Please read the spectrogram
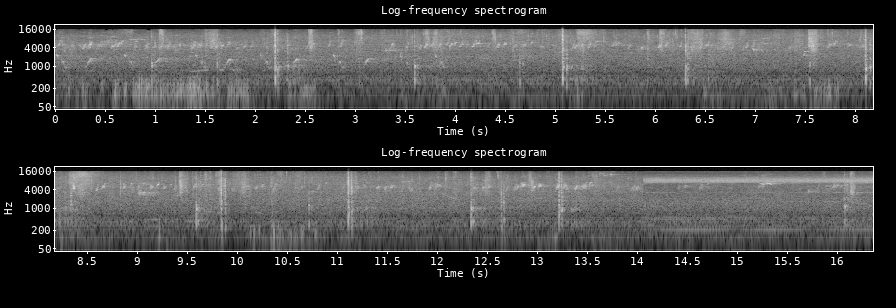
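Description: Tennis rally on a hard court: a quick string of sharp pops from racket strokes and ball bounces, some much louder than others.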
